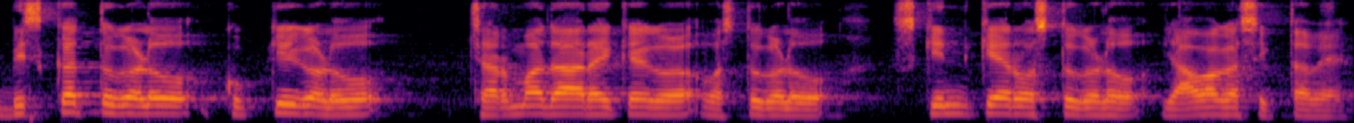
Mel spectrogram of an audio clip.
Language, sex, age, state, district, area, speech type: Kannada, male, 60+, Karnataka, Chikkaballapur, rural, read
